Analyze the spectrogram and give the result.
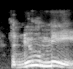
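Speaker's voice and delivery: big, loud, booming voice. Game master voices someone calling from across the room: loud booming voice. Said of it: "a loud, booming voice".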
